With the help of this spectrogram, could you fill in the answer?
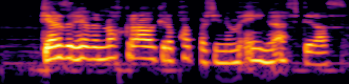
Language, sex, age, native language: Icelandic, female, 11, Icelandic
